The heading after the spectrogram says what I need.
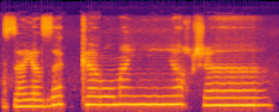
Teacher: Very good nasalization of the noon, sakina.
